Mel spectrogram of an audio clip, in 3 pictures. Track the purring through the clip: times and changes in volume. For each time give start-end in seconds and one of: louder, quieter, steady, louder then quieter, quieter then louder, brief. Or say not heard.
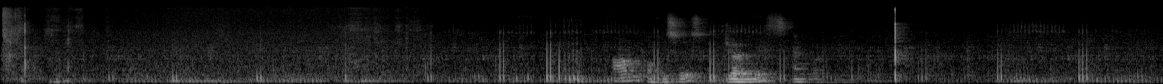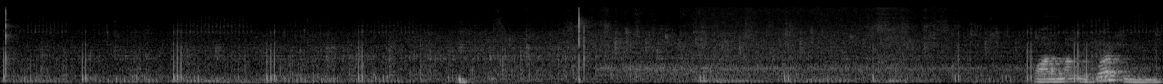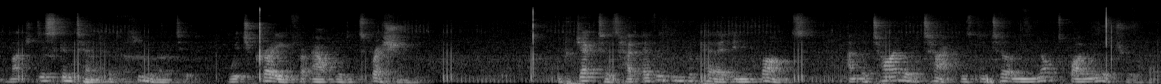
0.0-34.8 steady.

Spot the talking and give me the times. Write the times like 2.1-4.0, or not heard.
6.1-8.2, 21.9-27.4, 28.8-34.7.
